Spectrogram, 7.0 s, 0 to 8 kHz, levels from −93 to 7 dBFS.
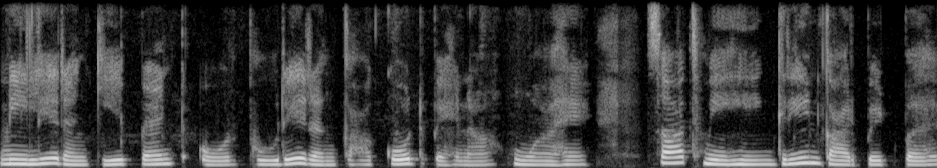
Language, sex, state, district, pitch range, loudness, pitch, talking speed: Hindi, female, Chhattisgarh, Korba, 185-215 Hz, -16 LUFS, 195 Hz, 155 wpm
